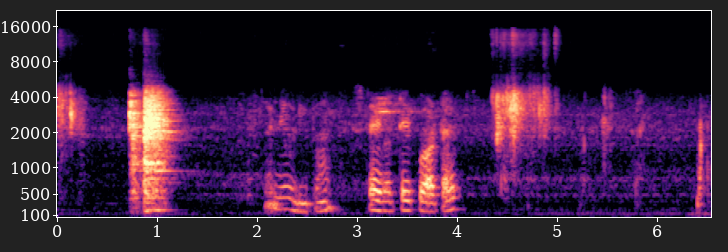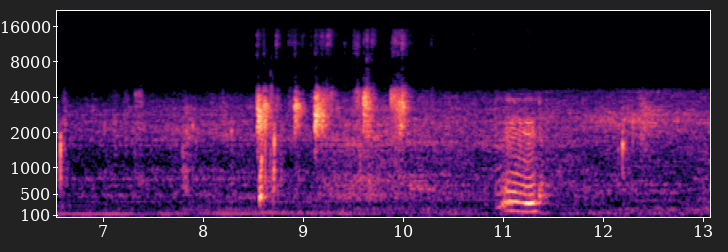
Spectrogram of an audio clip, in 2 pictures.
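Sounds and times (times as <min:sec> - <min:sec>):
kitchen things knocking: 0:00.7 - 0:01.3.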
